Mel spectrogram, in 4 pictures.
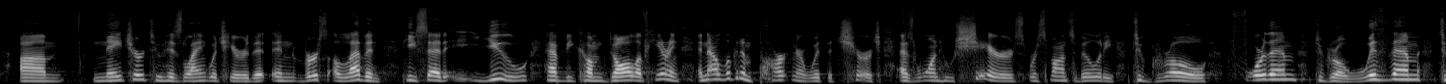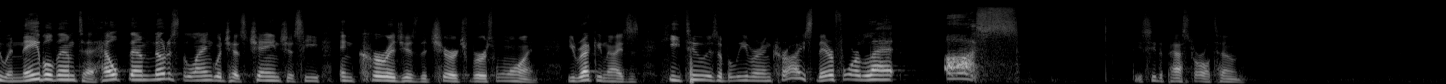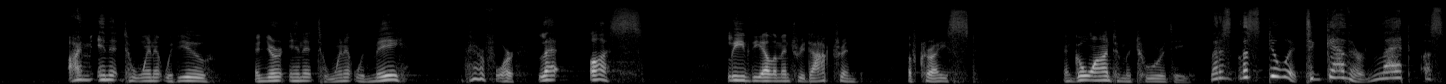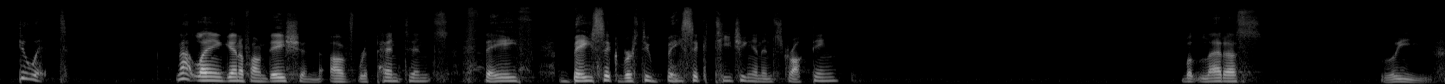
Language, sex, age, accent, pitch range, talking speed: English, male, 40-59, American, 150-205 Hz, 140 wpm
